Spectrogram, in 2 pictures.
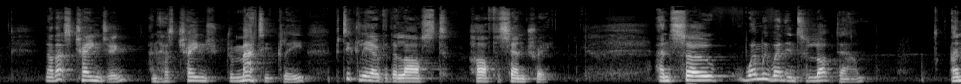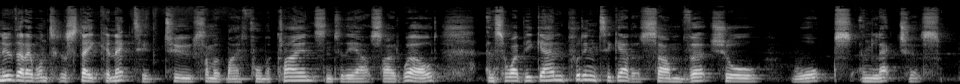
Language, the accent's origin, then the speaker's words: English; London, United Kingdom; I'm a true Londoner. I was born and bred here, I've lived here all my life, and I was born in the East End.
